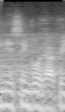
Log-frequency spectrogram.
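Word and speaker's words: 二千五百: problem, the thing is, as soon as you say it like that, they'll say, need you go send, but then it sounds like 25,000. Gotta say Nisengo Hyaku, yeah.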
